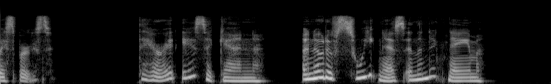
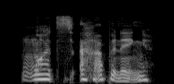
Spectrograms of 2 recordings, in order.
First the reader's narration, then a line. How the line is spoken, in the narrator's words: croak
